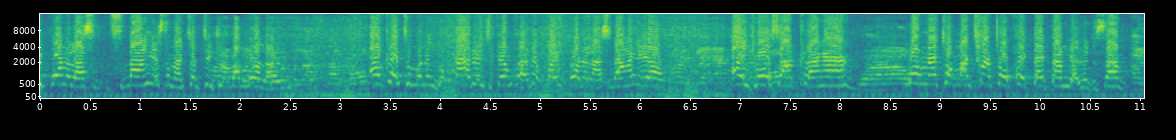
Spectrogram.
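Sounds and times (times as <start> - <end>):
woman talking: 0.0 - 2.5, 3.3 - 11.0
low steady rumble: 0.0 - 11.0.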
